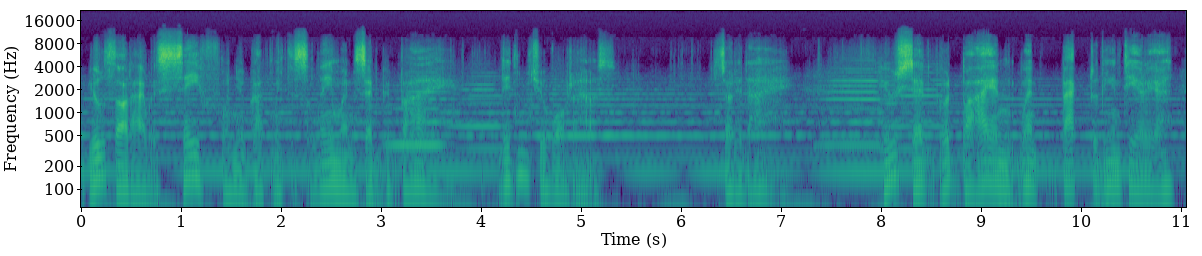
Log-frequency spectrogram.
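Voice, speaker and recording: A haunted, low-voiced English adventurer. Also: male voice, lo-fi sound. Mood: grim, recounting. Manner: agitated, halting, stammering repetitions. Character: haunted, nervous English male adventurer telling his ordeal. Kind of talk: old-time radio drama acting. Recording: vintage radio recording, loud music behind.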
